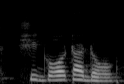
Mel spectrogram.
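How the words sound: The voice falls at the end, as a statement.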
